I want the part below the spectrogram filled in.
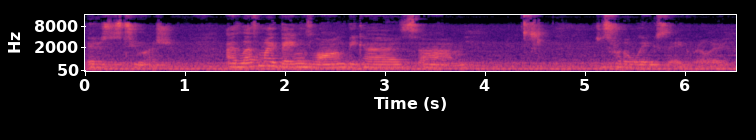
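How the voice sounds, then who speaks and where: A woman's voice: lowish voice, a little slow, echoey room, distant mic. A woman vlogging casually, chatting and telling stories from home and her car. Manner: chatty, storytelling, sometimes whispering. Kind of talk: casual vlog chat. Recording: vehicle noise in background.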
